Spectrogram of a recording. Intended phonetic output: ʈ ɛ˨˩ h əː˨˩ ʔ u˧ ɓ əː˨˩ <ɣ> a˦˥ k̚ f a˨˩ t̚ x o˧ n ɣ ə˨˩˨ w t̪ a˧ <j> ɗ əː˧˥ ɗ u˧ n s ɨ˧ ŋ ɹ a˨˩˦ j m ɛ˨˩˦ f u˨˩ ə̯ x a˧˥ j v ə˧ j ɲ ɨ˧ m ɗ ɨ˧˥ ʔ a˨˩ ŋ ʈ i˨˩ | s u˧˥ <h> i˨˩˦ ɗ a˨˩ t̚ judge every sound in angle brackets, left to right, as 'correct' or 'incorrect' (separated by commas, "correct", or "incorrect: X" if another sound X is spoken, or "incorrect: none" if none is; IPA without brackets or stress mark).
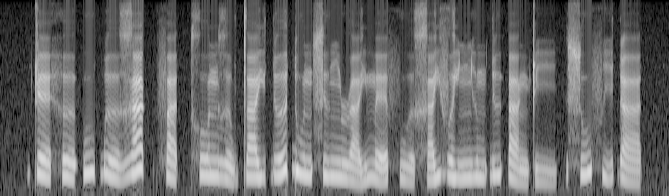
correct, correct, incorrect: f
